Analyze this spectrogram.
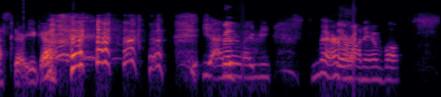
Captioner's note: laughs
